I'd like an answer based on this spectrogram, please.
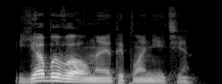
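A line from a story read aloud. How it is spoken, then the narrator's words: Dry. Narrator (Russian): сухо ответил Мартин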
